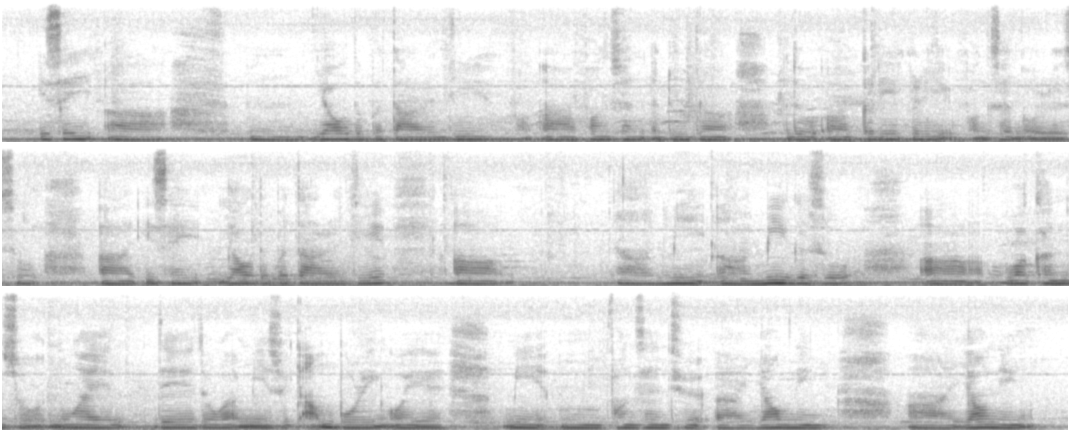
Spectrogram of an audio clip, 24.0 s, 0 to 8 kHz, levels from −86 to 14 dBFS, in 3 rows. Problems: none marked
